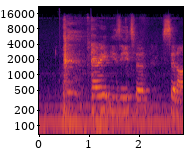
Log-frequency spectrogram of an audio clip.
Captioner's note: chuckles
